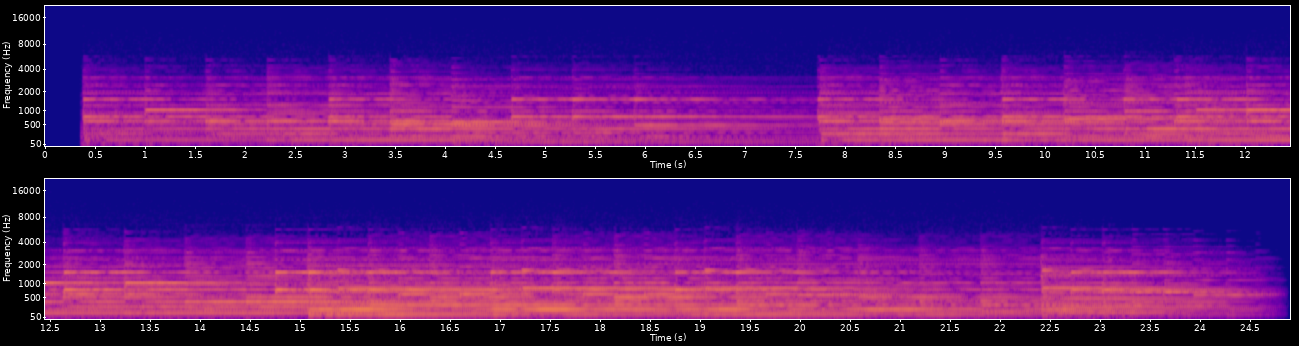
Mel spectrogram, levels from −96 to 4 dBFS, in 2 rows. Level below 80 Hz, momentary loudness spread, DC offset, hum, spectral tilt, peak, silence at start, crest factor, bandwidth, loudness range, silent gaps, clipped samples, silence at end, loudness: -66 dBFS; 11 LU; under 0.1%; none; -7.5 dB/octave; -20 dBFS; 0.35 s; 18 dB; 9.8 kHz; 8 LU; none; under 0.1%; 0.15 s; -37 LUFS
